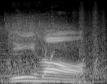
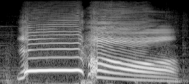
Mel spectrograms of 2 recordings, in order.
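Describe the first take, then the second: First: It is said with little conviction. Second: It is said with strong conviction.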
